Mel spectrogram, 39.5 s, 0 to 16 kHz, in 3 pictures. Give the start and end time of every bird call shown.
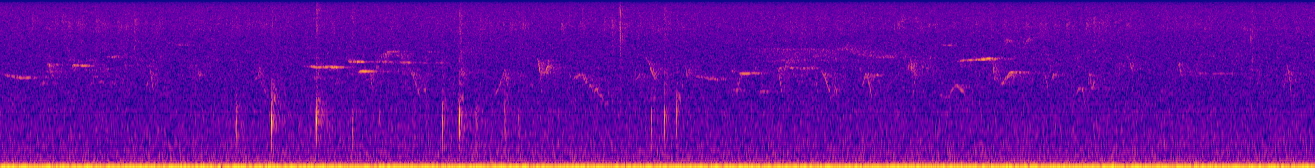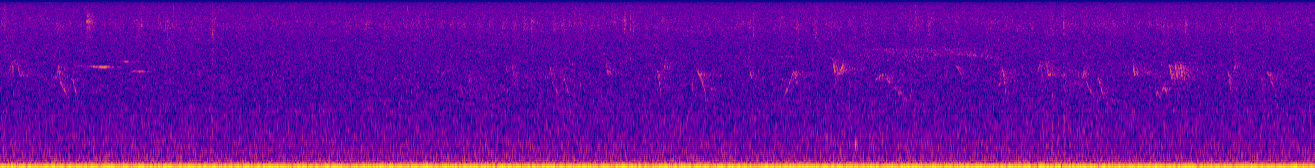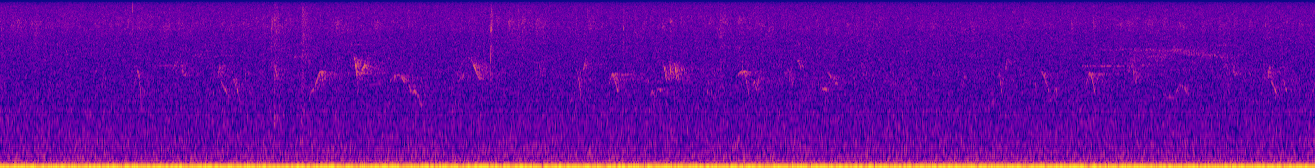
[0.00, 2.00] Hermit Thrush (Catharus guttatus)
[2.60, 4.80] Hermit Thrush (Catharus guttatus)
[3.10, 14.30] Black-headed Grosbeak (Pheucticus melanocephalus)
[7.30, 9.60] Orange-crowned Warbler (Leiothlypis celata)
[13.50, 15.20] Hermit Thrush (Catharus guttatus)
[18.00, 26.20] Black-headed Grosbeak (Pheucticus melanocephalus)
[21.50, 23.50] Orange-crowned Warbler (Leiothlypis celata)
[27.40, 39.40] Black-headed Grosbeak (Pheucticus melanocephalus)
[37.00, 39.30] Orange-crowned Warbler (Leiothlypis celata)

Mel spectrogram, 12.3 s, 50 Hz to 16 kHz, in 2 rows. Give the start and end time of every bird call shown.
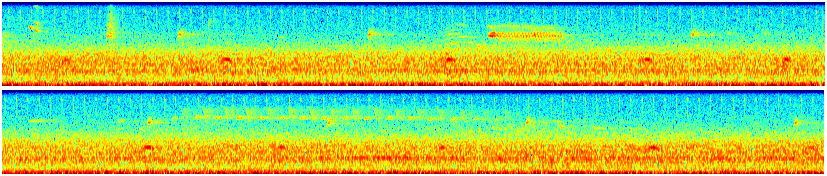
[0.00, 1.10] Gray Catbird (Dumetella carolinensis)
[3.10, 4.20] Red-winged Blackbird (Agelaius phoeniceus)
[7.20, 10.10] Swamp Sparrow (Melospiza georgiana)

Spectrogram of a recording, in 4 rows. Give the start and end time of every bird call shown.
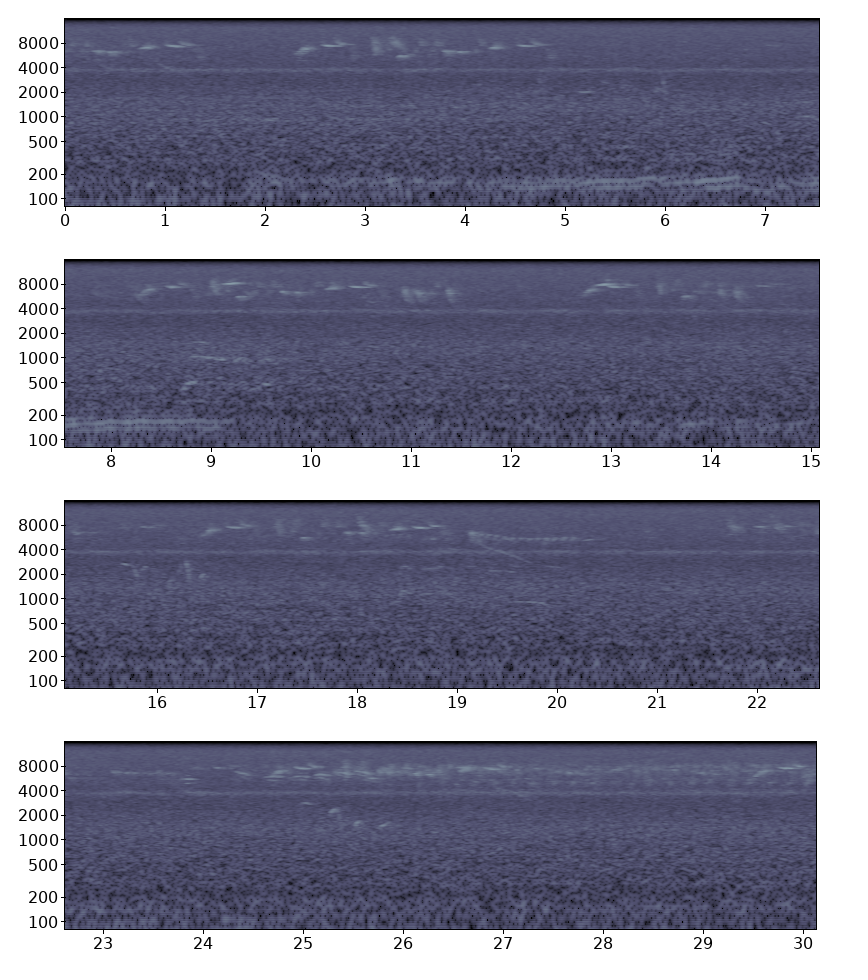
[0.00, 19.06] Steely-vented Hummingbird (Saucerottia saucerottei)
[24.26, 30.14] Black-capped Tanager (Stilpnia heinei)
[24.86, 26.26] Whiskered Wren (Pheugopedius mystacalis)

